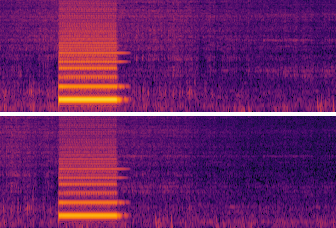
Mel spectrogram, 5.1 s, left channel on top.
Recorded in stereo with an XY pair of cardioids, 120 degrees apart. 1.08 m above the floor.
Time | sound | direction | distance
0.9 | an alarm | 35° left | ?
